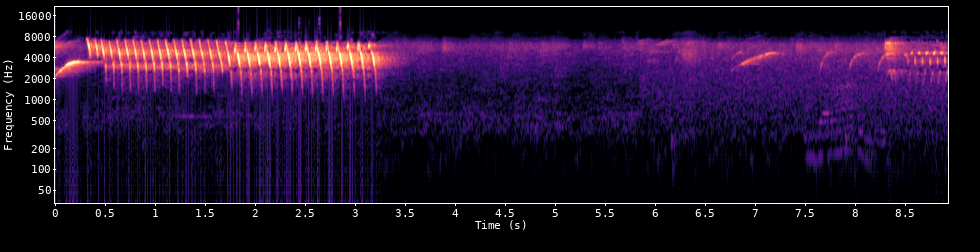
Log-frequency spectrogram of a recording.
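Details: Canary song meant to stimulate lazy canaries: loud rapid buzzy trill for about three seconds, then near quiet with a few faint distant rising whistles.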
